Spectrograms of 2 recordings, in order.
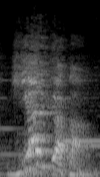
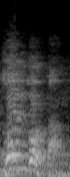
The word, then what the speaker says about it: Gólgota: Sigue diciendo la historia romana que en el idioma de ellos le pronunciaban Gálgata, pero para nosotros significa el Gólgota.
